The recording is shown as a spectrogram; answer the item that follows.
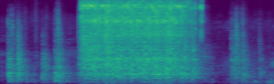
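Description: An impact-style power tool whirs and rattles loudly for about a second and a half while undoing bonnet bolts on an Allis Chalmers B tractor, with short mechanical clicks before and after.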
